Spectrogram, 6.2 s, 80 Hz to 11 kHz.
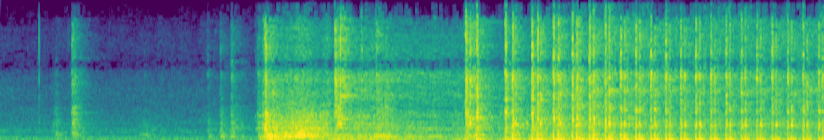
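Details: John Deere Model M first start after at least 15 years sitting in the woods, with fresh oil change and a rewired generator lead. It cranks, catches and settles into a steady, even two-cylinder thump of about three beats a second; healthy start and idle.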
